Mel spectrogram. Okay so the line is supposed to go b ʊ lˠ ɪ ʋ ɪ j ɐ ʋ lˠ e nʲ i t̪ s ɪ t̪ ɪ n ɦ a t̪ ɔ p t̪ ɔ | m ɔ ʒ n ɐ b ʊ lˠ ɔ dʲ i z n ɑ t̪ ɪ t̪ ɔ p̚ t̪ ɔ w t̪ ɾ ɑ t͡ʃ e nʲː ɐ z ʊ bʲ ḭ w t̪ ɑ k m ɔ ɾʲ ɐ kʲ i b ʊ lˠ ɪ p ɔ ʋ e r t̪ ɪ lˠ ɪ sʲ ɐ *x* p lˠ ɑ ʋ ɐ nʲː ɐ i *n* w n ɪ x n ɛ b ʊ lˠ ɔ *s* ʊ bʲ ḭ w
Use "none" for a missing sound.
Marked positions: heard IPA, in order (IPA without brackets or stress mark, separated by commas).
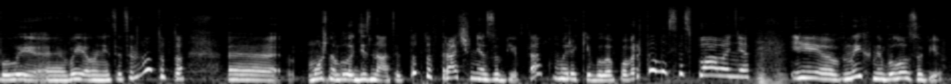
s, none, z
